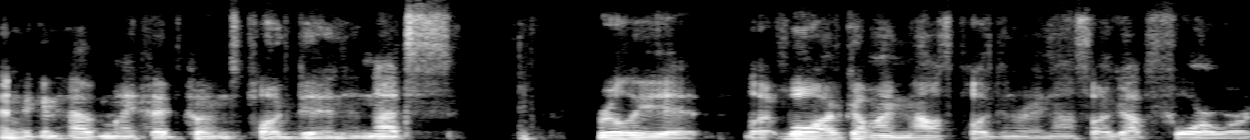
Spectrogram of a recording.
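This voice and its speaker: A man talks at a fairly quick pace in a very deep, low pitch. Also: ordinary pitch variation. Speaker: podcast co-host and streamer. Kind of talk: casual chat.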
